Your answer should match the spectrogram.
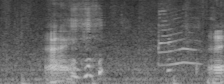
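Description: A domestic cat meowing. A short breathy sound comes about half a second in, then a brief pitched meow near the end.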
